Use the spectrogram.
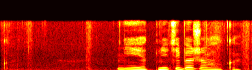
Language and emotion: Russian, sad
